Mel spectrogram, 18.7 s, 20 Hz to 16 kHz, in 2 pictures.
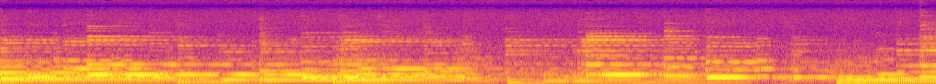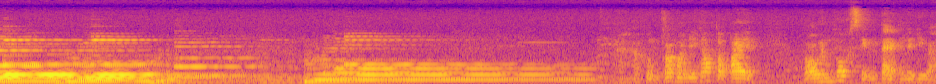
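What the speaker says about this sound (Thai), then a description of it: "เสียงแตกก็ใช้เป็น บอสนะครับบอสดีเอสวัน" Legend LP Custom electric guitar through a Boss DS-1 distortion pedal with pickups combined, playing riffs with sustained, gritty chords and a few picked notes at the end, loud and continuous.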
